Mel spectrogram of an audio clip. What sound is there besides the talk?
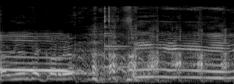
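glasses clinking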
